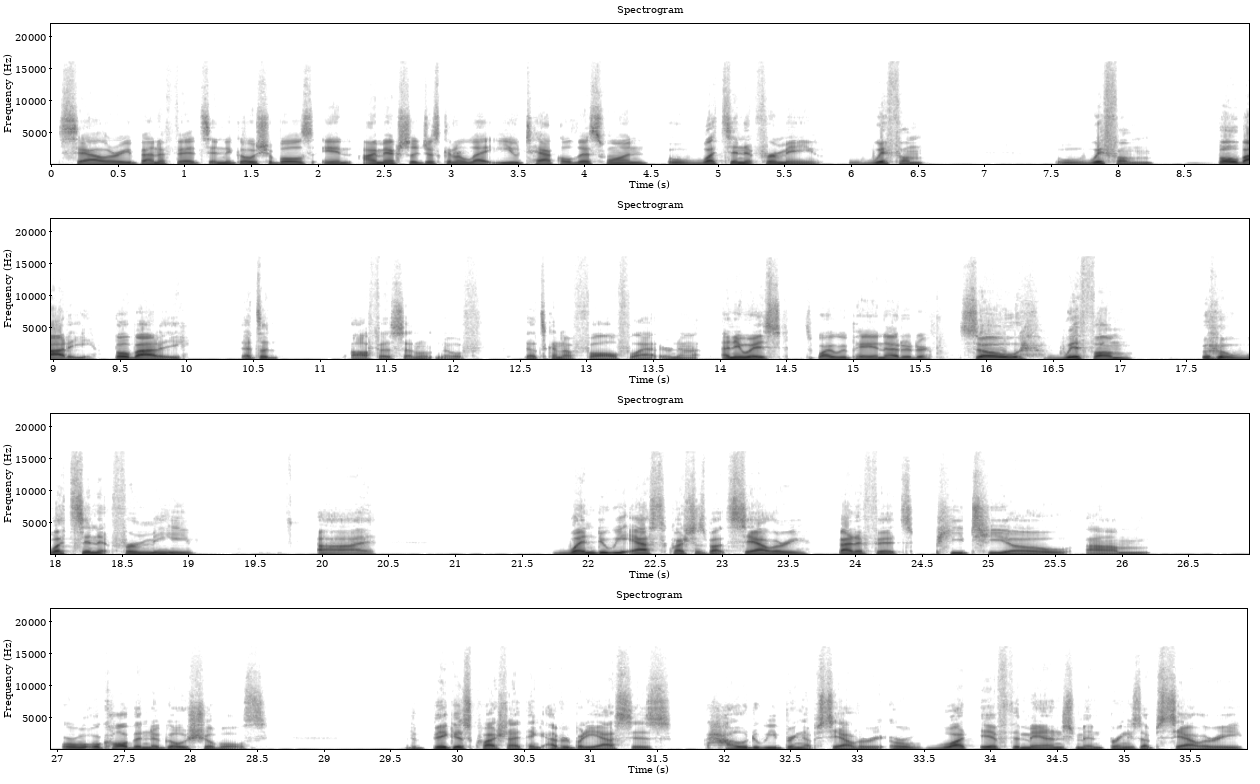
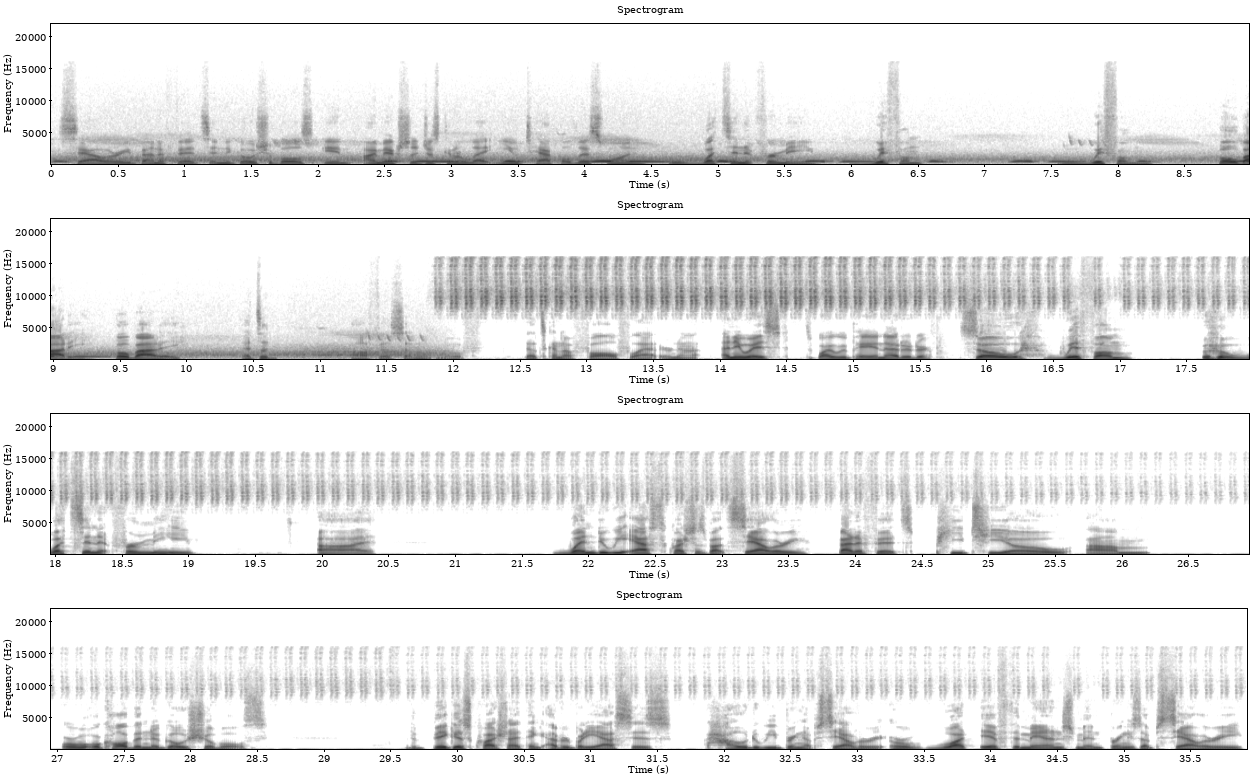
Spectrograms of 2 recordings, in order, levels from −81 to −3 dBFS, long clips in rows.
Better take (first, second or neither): first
